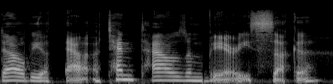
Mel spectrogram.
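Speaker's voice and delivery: put-on New York accent, slow. Quoting a character's line to the others: new york accent. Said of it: "he has like a New York accent".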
